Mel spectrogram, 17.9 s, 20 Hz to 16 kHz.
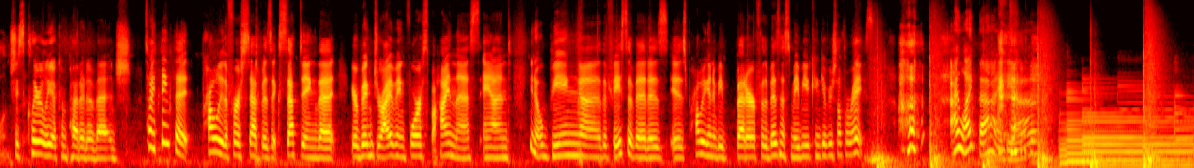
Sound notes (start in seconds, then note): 14.7 blues music; 14.9 laughs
